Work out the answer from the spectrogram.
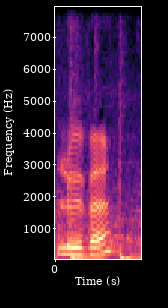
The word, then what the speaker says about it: Loewe: So normally you would pronounce it LOEWE, which no one does, it's LOEWE, but still, it's a German brand.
